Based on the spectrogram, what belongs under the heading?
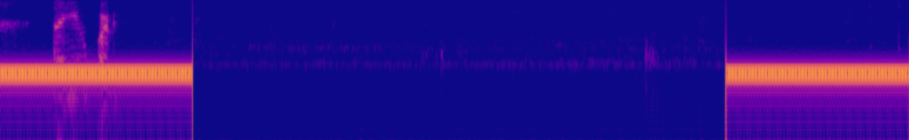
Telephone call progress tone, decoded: ringback tone

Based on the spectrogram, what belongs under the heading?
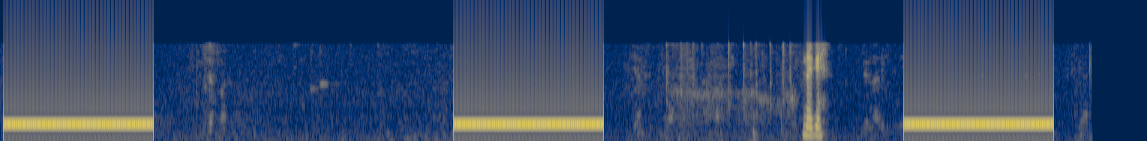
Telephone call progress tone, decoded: ringback tone

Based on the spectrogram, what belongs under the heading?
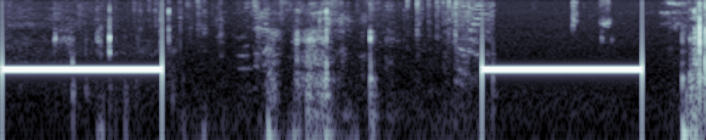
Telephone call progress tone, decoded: ringback tone

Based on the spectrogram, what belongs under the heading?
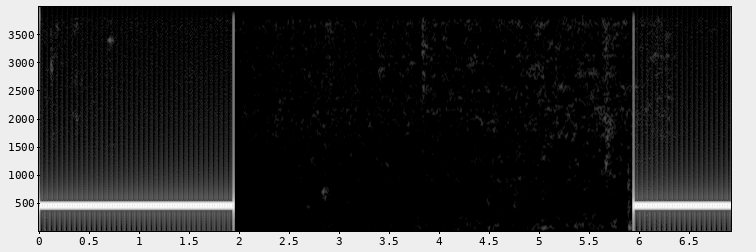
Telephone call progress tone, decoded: ringback tone

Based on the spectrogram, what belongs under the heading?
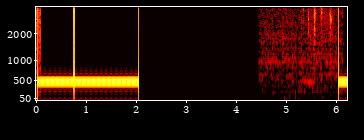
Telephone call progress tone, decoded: ringback tone

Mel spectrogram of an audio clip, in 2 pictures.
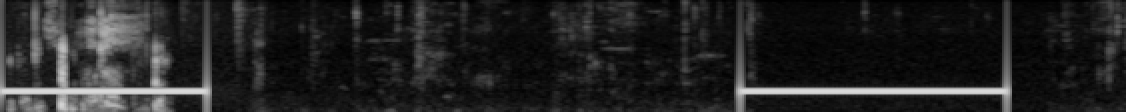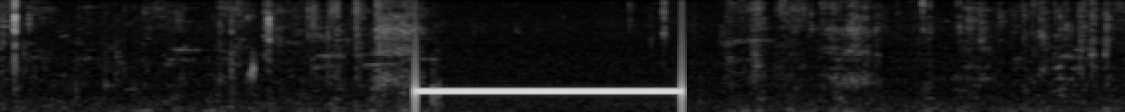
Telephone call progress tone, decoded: ringback tone

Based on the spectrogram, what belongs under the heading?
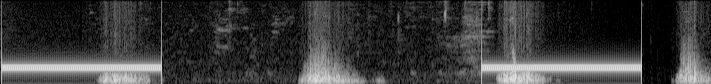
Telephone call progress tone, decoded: ringback tone

